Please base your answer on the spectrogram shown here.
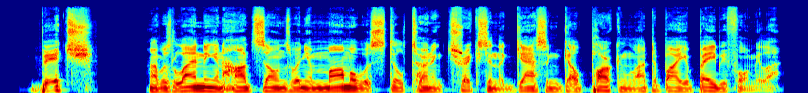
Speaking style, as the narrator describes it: he growled

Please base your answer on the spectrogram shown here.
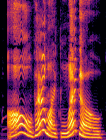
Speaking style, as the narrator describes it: cried Griffin happily

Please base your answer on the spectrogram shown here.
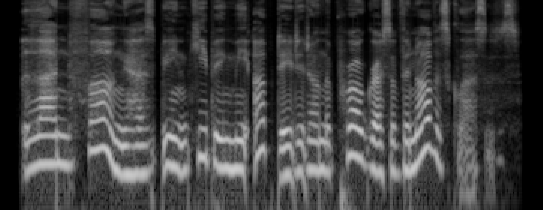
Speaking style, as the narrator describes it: Lan Guihong says, his voice still hoarse from days of coughing

